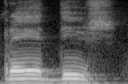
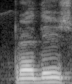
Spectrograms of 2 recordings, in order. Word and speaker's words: प्रदेश: प्र र पर जोर देंगे। प्रदेश प्रदेश मतलब प्रांत। ठीक है?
